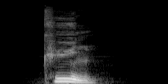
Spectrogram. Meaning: daring; audacious
- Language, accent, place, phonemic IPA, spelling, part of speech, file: German, Germany, Berlin, /kyːn/, kühn, adjective, De-kühn.ogg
